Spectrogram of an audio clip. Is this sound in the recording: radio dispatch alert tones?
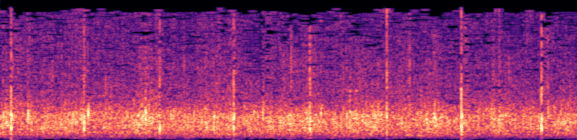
no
